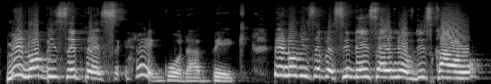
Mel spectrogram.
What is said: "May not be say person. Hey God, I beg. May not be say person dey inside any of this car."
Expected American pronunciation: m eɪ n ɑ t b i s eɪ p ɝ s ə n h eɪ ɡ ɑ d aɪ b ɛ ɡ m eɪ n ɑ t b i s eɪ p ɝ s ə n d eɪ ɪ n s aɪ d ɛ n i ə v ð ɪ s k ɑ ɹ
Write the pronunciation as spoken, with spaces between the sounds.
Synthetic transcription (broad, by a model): m eɪ n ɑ b i s eɪ p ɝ s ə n h eɪ ɡ ɑ d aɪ b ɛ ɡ m eɪ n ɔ b i s eɪ p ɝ s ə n d eɪ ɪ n s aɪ ɛ n i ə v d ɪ s k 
